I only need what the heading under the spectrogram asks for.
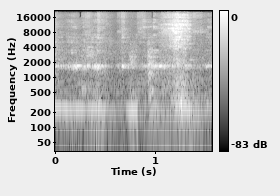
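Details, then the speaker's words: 2004 Ford Ranger with about 192,360 km, AC compressor with no compression and rubber clutch dampers missing or pushing out: hand-spun pulley gives a steady whirring hum with metallic clinks, quite loud worn clutch bearing. "เสียงลูกปืนอ่ะจะคืนค่อนข้างเสียงดังเลยนะ"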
